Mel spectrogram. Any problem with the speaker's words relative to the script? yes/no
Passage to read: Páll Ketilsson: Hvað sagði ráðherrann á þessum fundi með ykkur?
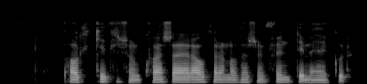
no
